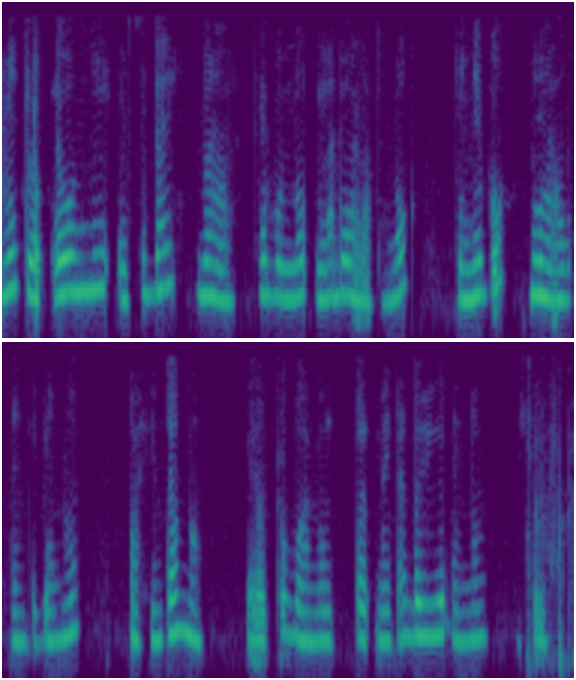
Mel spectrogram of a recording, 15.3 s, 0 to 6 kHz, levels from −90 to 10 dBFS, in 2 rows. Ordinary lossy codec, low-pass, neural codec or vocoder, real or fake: MP3, 48 kbps; 5.4 kHz; codec, 24 kHz, 1.5 kbps, HILCodec; fake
